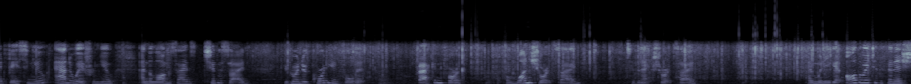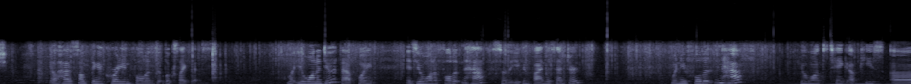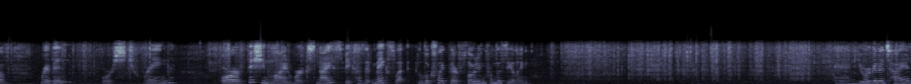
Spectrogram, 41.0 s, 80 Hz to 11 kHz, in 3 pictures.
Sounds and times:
Speech: 0.0s - 5.5s, 6.3s - 7.0s, 7.6s - 8.8s, 9.4s - 10.5s, 12.1s - 13.8s, 14.4s - 16.8s, 18.0s - 22.5s, 23.7s - 24.9s, 25.7s - 30.0s, 30.6s - 35.3s, 39.8s - 41.0s.

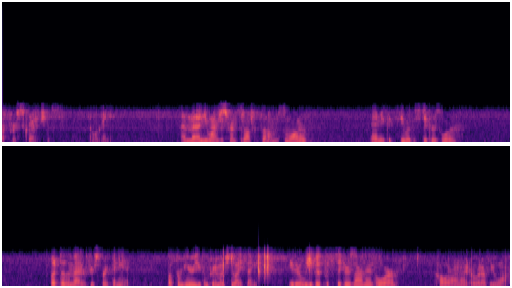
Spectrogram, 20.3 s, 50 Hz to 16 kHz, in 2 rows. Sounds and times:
Speech: 0.0s - 2.3s, 3.6s - 6.2s, 7.4s - 9.2s, 11.1s - 12.8s, 13.5s - 15.3s, 15.9s - 18.1s, 18.8s - 20.3s.

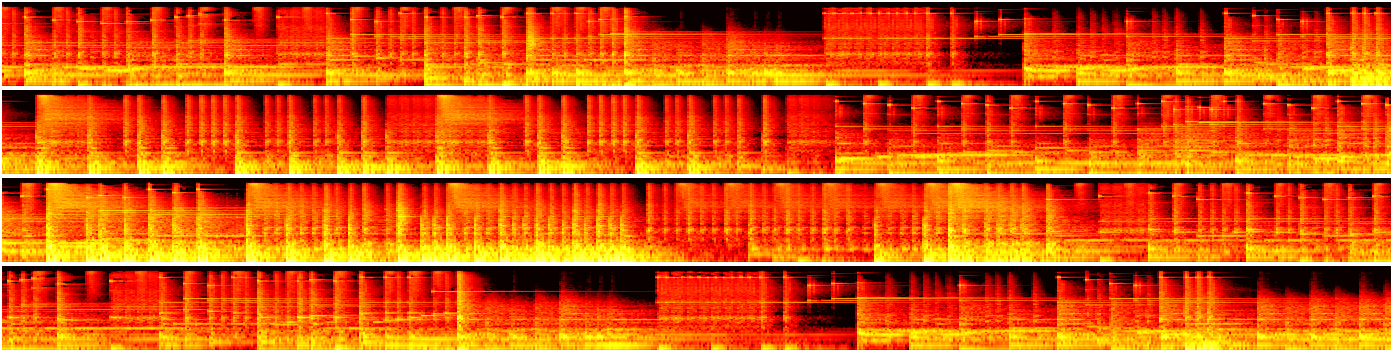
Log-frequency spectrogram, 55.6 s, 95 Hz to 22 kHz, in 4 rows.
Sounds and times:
Timpani: 0.0s - 8.5s, 10.2s - 48.3s, 50.2s - 55.5s.

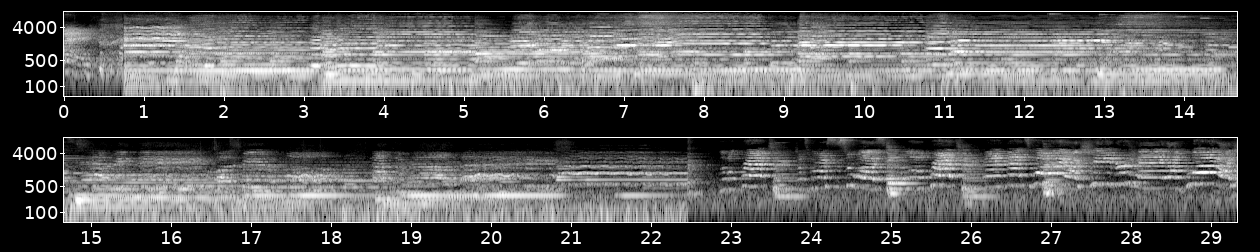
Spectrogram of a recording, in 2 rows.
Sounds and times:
Orchestra: 0.7s - 22.6s
Violin, fiddle: 0.8s - 17.4s.

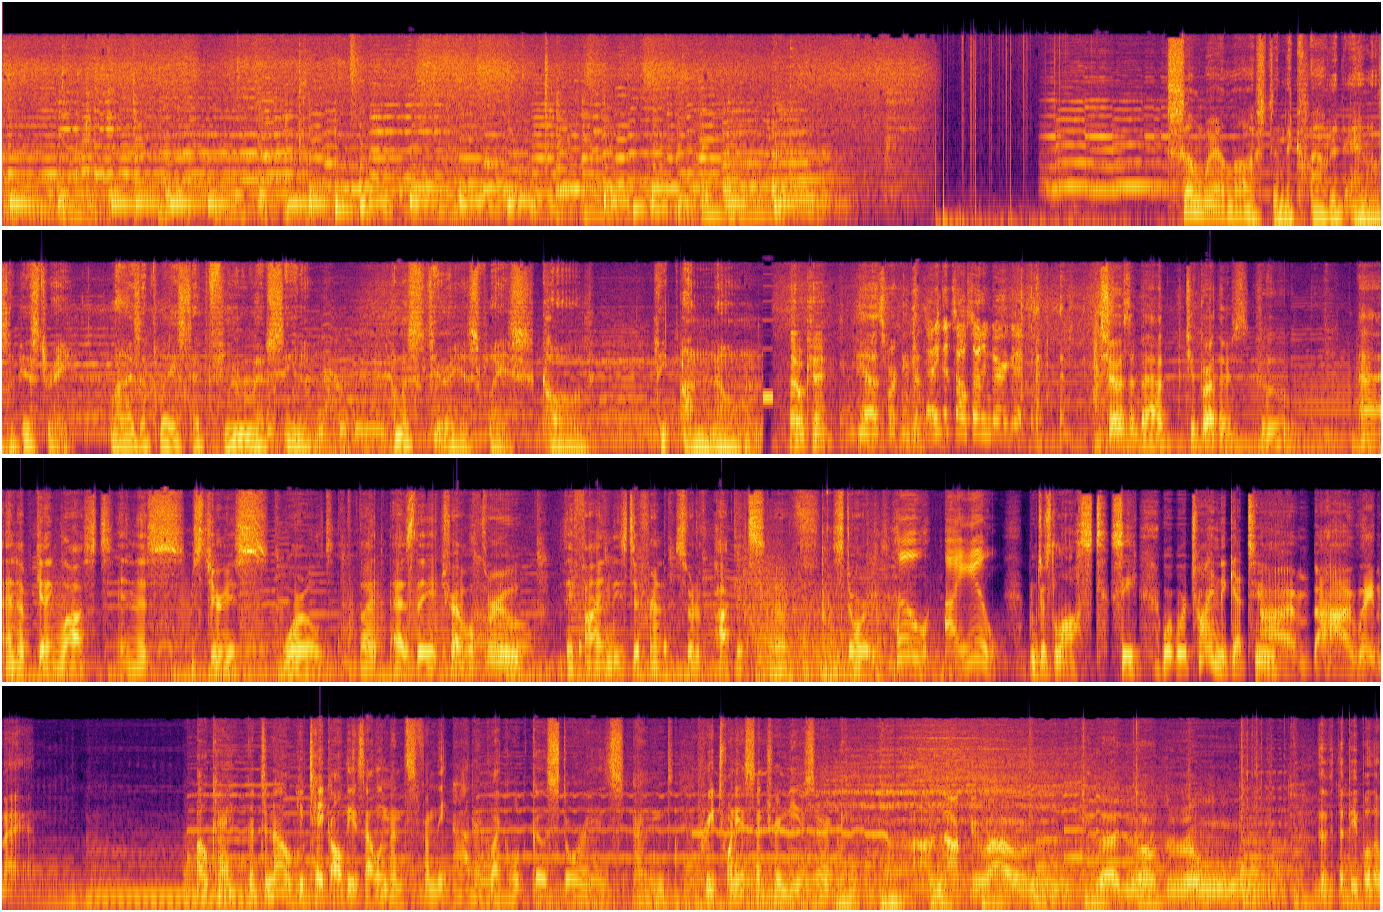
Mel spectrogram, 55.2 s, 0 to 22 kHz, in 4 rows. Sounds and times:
Music: 0.0s - 8.9s, 10.4s - 21.5s, 22.5s - 36.6s, 40.2s - 55.1s
Speech: 11.6s - 17.0s, 17.7s - 19.7s, 20.3s - 24.0s, 24.8s - 41.7s, 43.3s - 49.8s, 50.5s - 51.6s, 52.3s - 53.4s, 54.5s - 55.1s.

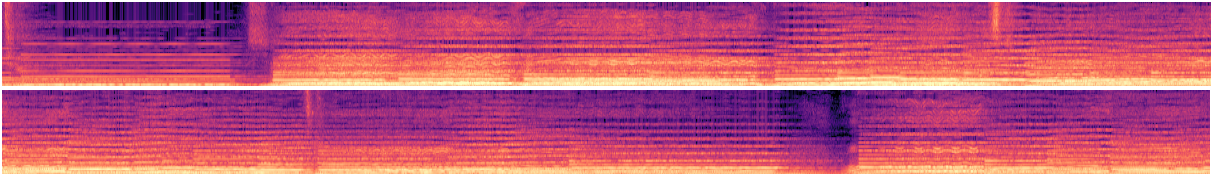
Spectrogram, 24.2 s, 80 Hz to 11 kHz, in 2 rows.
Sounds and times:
Christian music: 0.0s - 24.1s.

